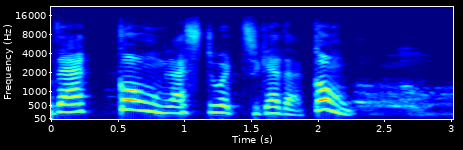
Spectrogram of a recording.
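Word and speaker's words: 恭喜: you can just yell it out the first syllable there gong let's do it together gong all together go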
